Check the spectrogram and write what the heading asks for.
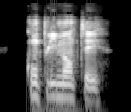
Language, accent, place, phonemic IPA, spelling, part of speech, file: French, France, Lyon, /kɔ̃.pli.mɑ̃.te/, complimenter, verb, LL-Q150 (fra)-complimenter.wav
- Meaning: to compliment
